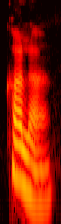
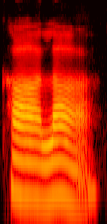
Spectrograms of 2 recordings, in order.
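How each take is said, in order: First: Both vowels are short. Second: Both vowels are long. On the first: "no kahako. It is pronounced kala" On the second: "ke a ko la a ko. This is pronounced kala"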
